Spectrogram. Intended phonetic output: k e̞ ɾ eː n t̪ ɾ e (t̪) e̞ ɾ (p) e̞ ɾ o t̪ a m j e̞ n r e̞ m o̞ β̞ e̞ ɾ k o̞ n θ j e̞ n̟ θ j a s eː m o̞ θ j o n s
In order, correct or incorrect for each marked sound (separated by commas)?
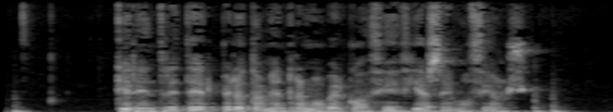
correct, correct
